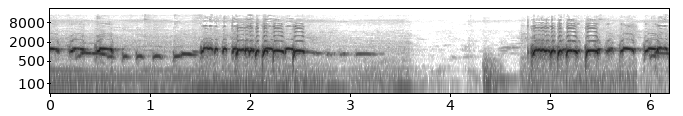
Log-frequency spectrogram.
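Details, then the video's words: Wild zebra dove cooing, meant as a lure for birds that have gone quiet: rolling coos drifting lower, a second rapid phrase fading out, a silent gap, then another burst of quick, bubbly notes. "panggilan perkutut liar"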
